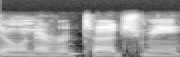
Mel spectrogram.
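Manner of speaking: slight, mumbled delivery. Voicing Musashi looking at the others: slight mutter. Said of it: "slightly mutter".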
